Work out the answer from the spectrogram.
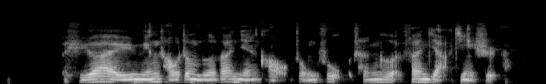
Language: Chinese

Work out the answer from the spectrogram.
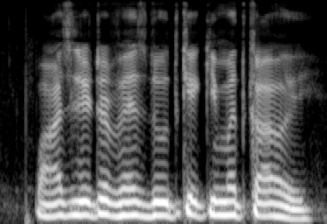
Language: Magahi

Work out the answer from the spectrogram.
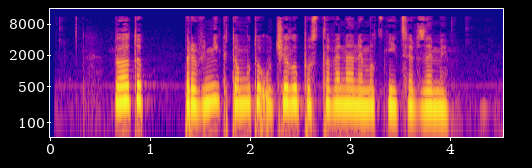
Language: Czech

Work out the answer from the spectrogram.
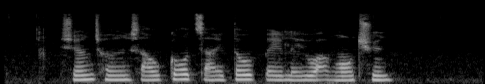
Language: Cantonese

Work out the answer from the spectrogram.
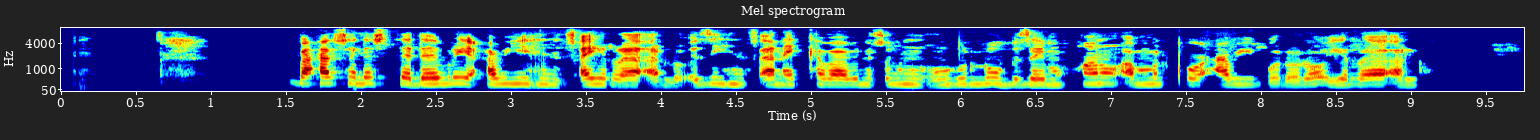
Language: Tigrinya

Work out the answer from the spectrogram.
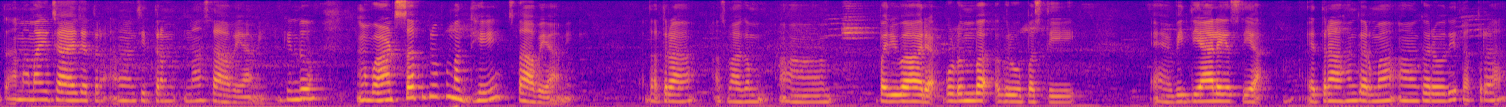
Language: Sanskrit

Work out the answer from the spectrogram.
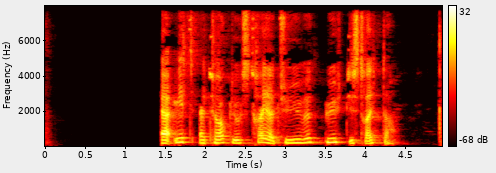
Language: Danish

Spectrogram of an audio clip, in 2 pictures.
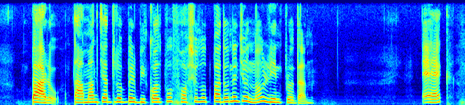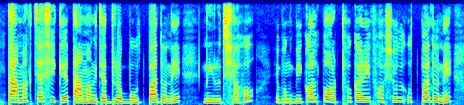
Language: Bangla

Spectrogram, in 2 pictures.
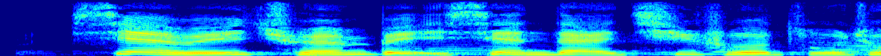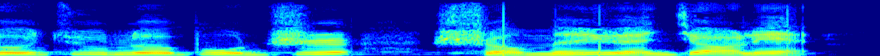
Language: Chinese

